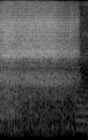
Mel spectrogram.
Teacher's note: It's almost the middle of the tongue, or the blade of the tongue which moves upwards towards the hard palate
